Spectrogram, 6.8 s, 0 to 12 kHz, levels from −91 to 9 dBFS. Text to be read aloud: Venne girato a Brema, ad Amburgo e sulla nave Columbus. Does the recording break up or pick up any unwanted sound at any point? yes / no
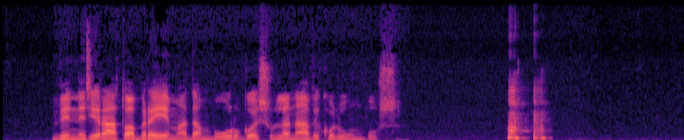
yes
